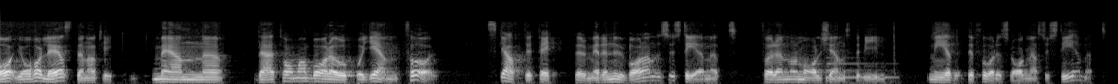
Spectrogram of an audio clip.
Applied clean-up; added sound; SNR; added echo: neural mask model RNNoise.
